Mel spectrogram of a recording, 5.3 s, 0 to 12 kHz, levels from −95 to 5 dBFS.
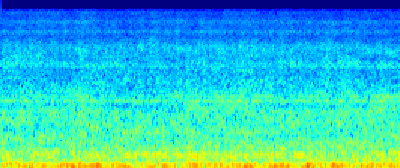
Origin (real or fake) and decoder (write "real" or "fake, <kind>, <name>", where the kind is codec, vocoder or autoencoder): fake, codec, SNAC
